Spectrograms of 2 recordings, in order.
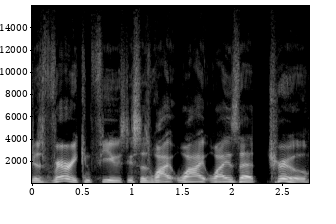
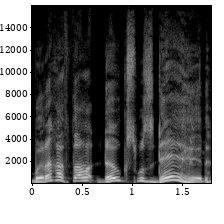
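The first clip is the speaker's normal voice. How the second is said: put-on, pitched-up Southern American accent; 8 semitones higher than usual. Describing a courtroom surprise witness, someone in the courtroom reacts in a southern accent. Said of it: "somebody in a southern accent goes".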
